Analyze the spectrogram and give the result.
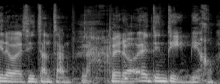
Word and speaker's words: Tintín: Tiene, lo tiene muy metido dentro de la propia cultura porque es muy común que eh, los niños crezcan leyendo Tintín, que se pronuncia tan tan.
